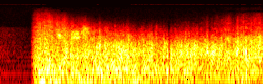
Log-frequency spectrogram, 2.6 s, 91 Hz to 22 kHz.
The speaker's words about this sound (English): From California, almost 5,000 miles away, the U.S. Air Force tests its intercontinental missiles by firing them at the Marshall Islands.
